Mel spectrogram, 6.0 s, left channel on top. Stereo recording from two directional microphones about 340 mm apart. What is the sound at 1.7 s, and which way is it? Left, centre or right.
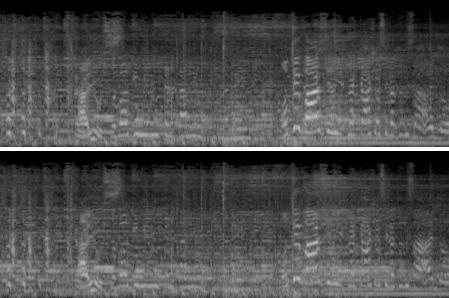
Speech, right.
